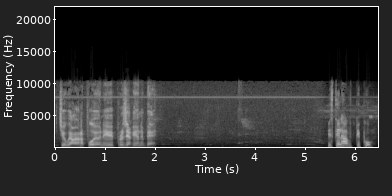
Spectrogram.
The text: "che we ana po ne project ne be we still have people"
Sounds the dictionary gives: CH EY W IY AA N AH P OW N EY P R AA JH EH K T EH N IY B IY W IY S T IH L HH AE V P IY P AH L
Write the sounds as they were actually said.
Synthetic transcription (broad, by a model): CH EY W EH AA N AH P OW N EY P R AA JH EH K EH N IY B IY W IY S T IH L HH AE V P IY P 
